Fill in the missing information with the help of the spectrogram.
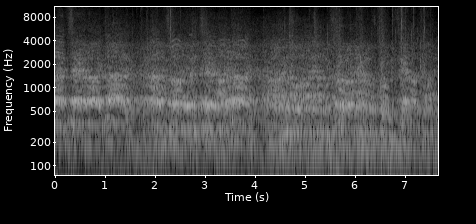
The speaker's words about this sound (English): The crowd began to sing.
